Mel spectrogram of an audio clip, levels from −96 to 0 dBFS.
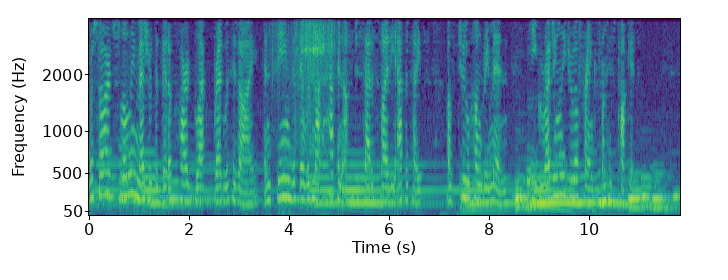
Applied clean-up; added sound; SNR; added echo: none; Coin (dropping) / Glass + Guitar; 0 dB; none.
